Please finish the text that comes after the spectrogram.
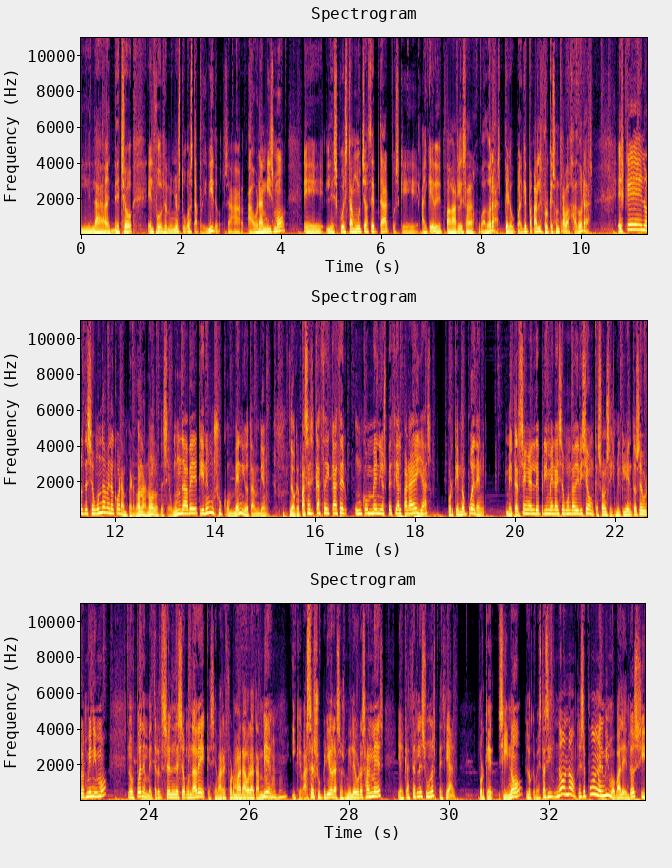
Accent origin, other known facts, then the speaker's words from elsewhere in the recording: Asturias, Spain; yo soy de Asturias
